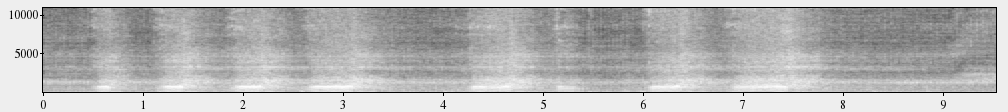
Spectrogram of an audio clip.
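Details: Honda GX35 brush-cutter four-stroke just rebuilt with a new cylinder liner and new piston rings, petrol, warming up: repeated rev blips rising and falling cleanly about every second, then a steady idle. It runs healthy.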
